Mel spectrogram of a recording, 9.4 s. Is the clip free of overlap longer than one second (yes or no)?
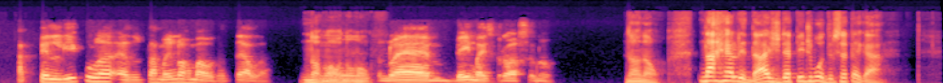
yes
